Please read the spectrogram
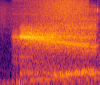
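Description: Recorded radio-programme audio starting to play back from the computer: a loud hiss with a high tone sliding slowly down, lasting about a second and a half. It stops just before a man's voice begins.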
